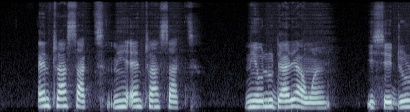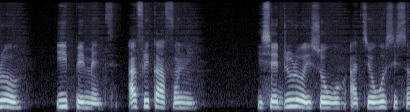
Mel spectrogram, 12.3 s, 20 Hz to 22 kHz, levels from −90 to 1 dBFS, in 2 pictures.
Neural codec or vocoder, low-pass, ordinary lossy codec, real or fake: vocoder, 48 kHz, 128 mel bands, Vocos; none; none; fake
